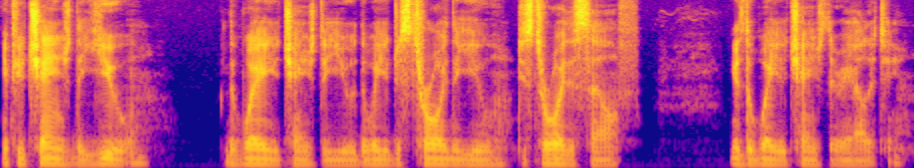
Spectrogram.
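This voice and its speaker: This self-development speaker, a native Russian speaker, offers a deliberate and earnest philosophical self-help monologue. He speaks very low, in a level tone with little melodic variation. The audio is close and dry, without any room sound or reflections.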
